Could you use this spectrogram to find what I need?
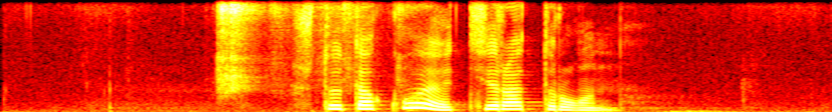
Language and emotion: Russian, neutral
